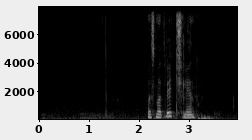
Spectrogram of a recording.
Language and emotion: Russian, neutral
